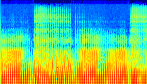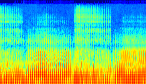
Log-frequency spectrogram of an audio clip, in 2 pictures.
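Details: Cat purr heard up close, a low vibrating rumble whose alternating breathy and muffled phases repeat about every two seconds, three breathy surges in a row, even loudness and nothing else audible.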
